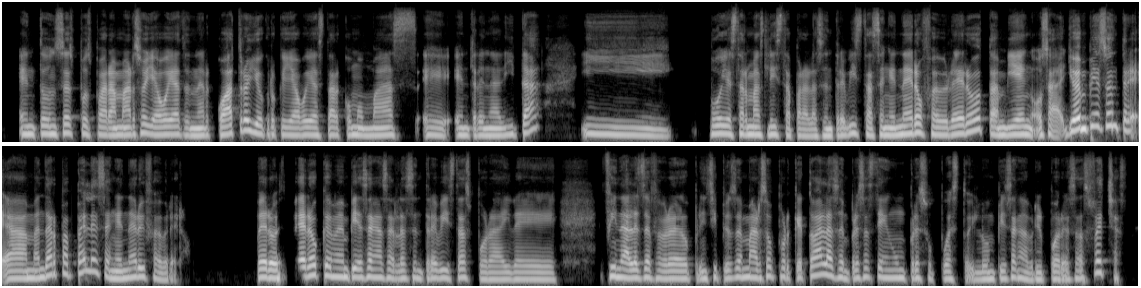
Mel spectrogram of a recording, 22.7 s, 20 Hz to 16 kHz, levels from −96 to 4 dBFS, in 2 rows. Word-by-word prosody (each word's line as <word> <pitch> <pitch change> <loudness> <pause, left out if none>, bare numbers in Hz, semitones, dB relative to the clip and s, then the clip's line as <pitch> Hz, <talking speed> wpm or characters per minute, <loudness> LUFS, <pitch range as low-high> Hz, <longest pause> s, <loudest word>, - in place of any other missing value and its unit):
entonces, 170 +2 0
pues, 175 -4 -4
para 155 0 +2
marzo, 155 +5 +1
ya 165 -4 +1
voy 165 +1 +3
a 165 - +1
tener 145 -1 0
4. 170 +11 +3
Yo 190 -7 +1
creo 160 +1 -6
que 155 - -4
ya 150 -1 0
voy 155 +1 +1
a - - +1
estar 150 +1 -4
como 150 0 0
más, 145 0 -2
eh, 150 -2 -3
entrenadita, 145 - 0 0.4
y 150 -7 -2 0.3
voy 175 +1 +2
a - - +3
estar 170 +1 0
más 160 -2 +2
lista 155 -3 -1
para 135 -1 -3
las 135 0 -3
entrevistas. 145 +2 -1
En 150 - +4
enero 170 +6 +4
o - - -2
febrero 170 - +2
también, 160 - +3
o - - -1
sea, - - -1
yo 240 - +6
empiezo 335 +5 +5
entre 265 - 0
a 160 0 +3
mandar 180 +9 +1
papeles 280 +2 -3
en 170 -4 +1
enero 175 +5 +2
y 195 - -1
febrero, 145 -5 -6 0.7
pero 180 -1 +6
espero 205 +6 +2
que 220 - +1
me 195 -1 +1
empiecen 185 0 +1
a - - 0
hacer 175 -2 -2
las 165 -1 -3
entrevistas 170 +1 -3
por 145 -1 -5
ahí 145 0 -2
de 145 -1 -2 0.4
finales 175 -4 +2
de 185 - +1
febrero, 160 0 0
o - - -12
principios 165 +1 -5
de 190 - 0
marzo, 180 +2 0
porque 195 0 -4
todas 225 +3 0
las 220 -6 +1
empresas 170 +2 -4
tienen 175 -3 -2
un 170 0 -1
presupuesto, 155 -3 -6
y - - -5
lo 140 +1 -2
empiezan 155 +4 -2
a - - -1
abrir 145 -1 -2
por 155 -2 -2
esas 160 +3 -5
fechas. 285 0 -4
165 Hz, 210 wpm, -23 LUFS, 150-180 Hz, 0.7 s, yo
